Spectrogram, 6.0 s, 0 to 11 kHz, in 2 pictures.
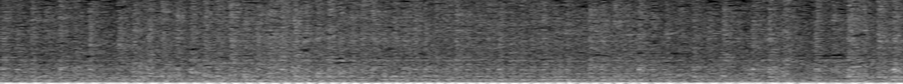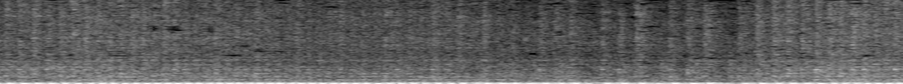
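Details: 2.3L turbo four Lima-swapped into Smokey on PIMPX batch-fire engine management, warming up for base timing check; firm, even note with steady pulsing and small rev blips; normal running.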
